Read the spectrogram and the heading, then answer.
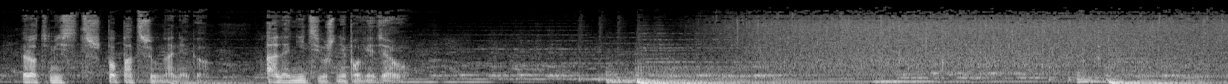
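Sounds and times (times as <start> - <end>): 
speech: 0.2 - 4.2
rain falling: 6.8 - 12.2.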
